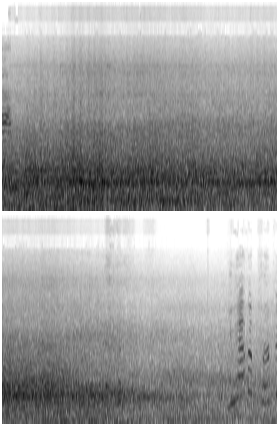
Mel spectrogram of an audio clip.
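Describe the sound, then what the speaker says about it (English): A train passes close by on the rails with a loud, continuous rumble and rhythmic wheel clatter that slowly fades, followed by a few faint high squeals near the end. "The train."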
